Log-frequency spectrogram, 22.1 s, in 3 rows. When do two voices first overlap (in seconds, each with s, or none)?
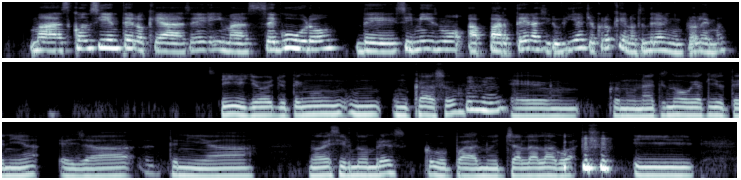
none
